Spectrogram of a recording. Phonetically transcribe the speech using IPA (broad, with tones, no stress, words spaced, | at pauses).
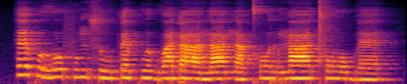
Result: ɛ˦pʊ˨ɣo˦˨ fu˦ŋsuː˨ɓɛ˦kʷɛ˦˨ ɡʷa˦ ɗaː˦˨naː˦na˨ kʰo˦˨rŋaː˦tʰoː˦˨ bɛ˦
